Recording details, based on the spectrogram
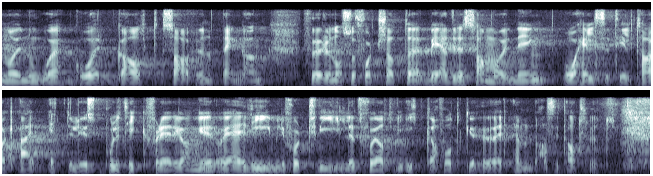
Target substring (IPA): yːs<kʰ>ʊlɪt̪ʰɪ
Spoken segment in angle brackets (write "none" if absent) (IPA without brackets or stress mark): pʰ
